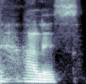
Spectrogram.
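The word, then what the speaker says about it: Halys: Quentin Hollis, actually. I think that's how you pronounce it. Alice, because the H is silent in French most of the time. But yeah, Quentin Alice.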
